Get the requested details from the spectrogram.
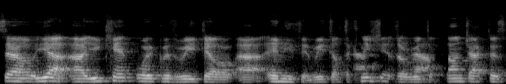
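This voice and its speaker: A man with a non-native accent, at a moderate pace, with fairly even intonation. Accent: foreign. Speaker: podcast host.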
